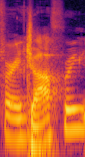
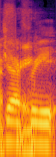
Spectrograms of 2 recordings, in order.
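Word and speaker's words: Geoffrey: I always fuck up when they spell it the G-E-O. – Joffrey. – Is it Joffrey? Is it sometimes. – Jeffrey? – But I think his Joffrey is Jeffrey.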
